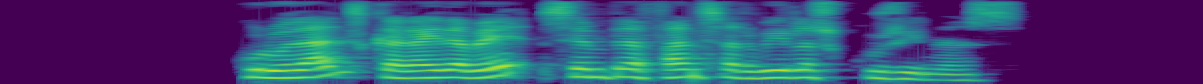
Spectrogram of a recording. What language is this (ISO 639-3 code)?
cat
